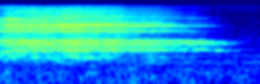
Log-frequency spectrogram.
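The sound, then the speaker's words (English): A single long, airy breath from a guided breathing exercise, in through the nose and out through the mouth. The soft hiss holds steady, then fades away toward the end, with no talking. “Inhale through the nose. Exhale through the mouth.”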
